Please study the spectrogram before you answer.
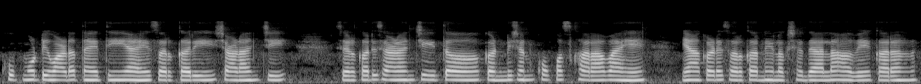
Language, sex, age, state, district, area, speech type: Marathi, female, 45-60, Maharashtra, Akola, urban, spontaneous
